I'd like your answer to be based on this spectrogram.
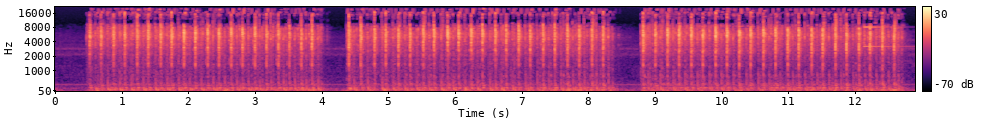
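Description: Rapid, steady keystrokes clatter on a 1940 Underwood Champion portable typewriter in three long runs, separated by two brief pauses near four and eight and a half seconds, close and loud with no talking.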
